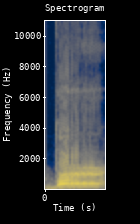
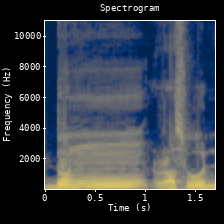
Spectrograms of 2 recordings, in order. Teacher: را اور لام میں ود آؤٹ غنہ ادغام کیا جاتا ہے، یعنی بغیر غنہ کے ادغام کریں گے. تو لہٰذا یہاں پر در پڑھیں گے، دن رسول نہیں پڑھیں گے.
